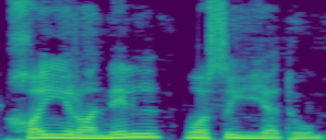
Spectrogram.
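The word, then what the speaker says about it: khayranil wasiyyatu: So run becomes rani, and the ni sound is going to connect with lam. So the correct pronunciation is khayranil wasiyatu.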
